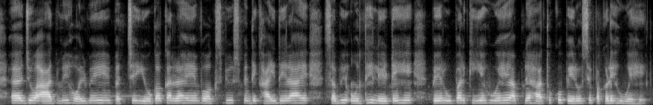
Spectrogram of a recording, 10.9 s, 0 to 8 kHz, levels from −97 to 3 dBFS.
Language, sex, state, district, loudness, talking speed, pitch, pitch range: Hindi, female, Bihar, Sitamarhi, -20 LUFS, 185 wpm, 180 Hz, 170-185 Hz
